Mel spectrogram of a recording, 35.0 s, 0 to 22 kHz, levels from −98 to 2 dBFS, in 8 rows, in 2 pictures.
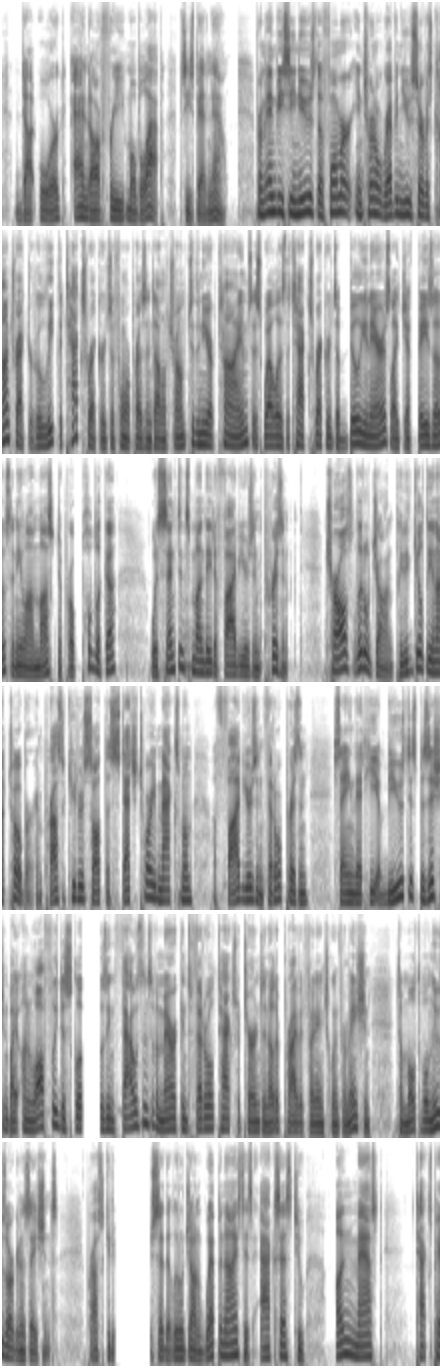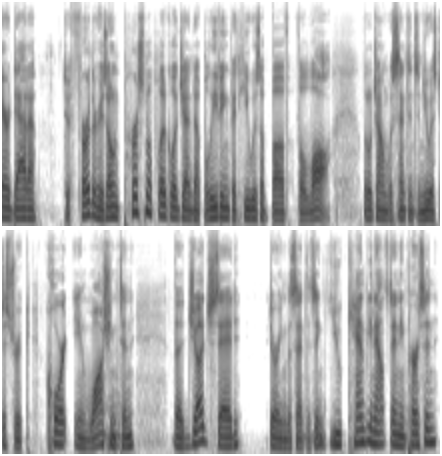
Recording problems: wrong speed and pitch; too fast and too high; 1.5 times normal speed
audio cutting out; at 18 s and at 23 s

